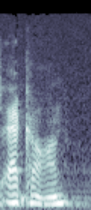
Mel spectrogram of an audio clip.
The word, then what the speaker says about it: Achan: For Achan, I'll get it right, that's how it's pronounced, Achan, the son of Carmi,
